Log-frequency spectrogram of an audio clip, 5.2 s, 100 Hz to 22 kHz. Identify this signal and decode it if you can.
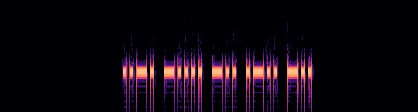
Morse code, heard as a keyed tone, about 27 wpm, 700 Hz. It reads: F6DLD
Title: DXCC-100 Call Signs - 5 Characters - Repeated 3x - 28wpm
